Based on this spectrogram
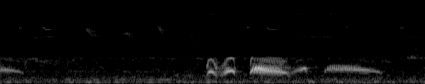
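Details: Cooing spotted dove from Ninh Thuận: after a quiet start come two quick wavering notes, then a strong sustained hollow coo and a softer trailing coo. Faint thin chirps of other birds sound in the background.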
